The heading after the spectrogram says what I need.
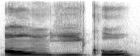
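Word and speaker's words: Onyeka: The pronunciation is Onyiku Okongwu.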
